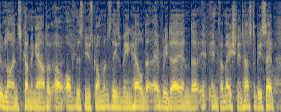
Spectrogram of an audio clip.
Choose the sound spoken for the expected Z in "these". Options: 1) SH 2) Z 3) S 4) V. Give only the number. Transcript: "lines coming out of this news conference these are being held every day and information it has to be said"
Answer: 2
